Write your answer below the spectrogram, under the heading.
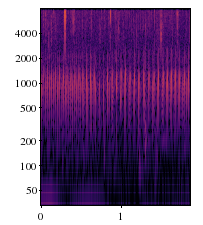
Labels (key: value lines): label: biophony, rattle
recorder: SoundTrap 500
